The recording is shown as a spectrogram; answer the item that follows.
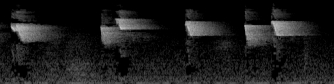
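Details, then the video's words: Saffron finch singing for young birds to copy: five loud, high, buzzy notes, each dropping a step in pitch, arriving in two pairs plus a single note about every half second to a second. "Canário da Terra Canto Perfeito Para filhotes"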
